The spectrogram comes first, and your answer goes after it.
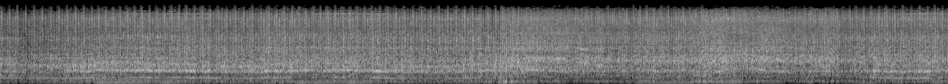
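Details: Petrol engine after the timing belt skipped one tooth (earlier two, bending valves): runs rough and lumpy, misfiring; new distributor cap arced near cylinder two so that plug didn't spark, one cylinder dead.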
